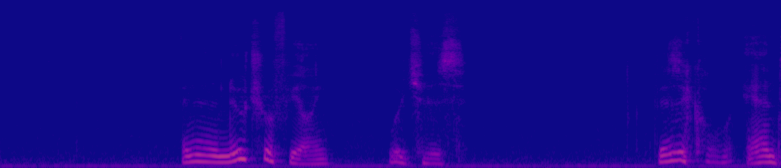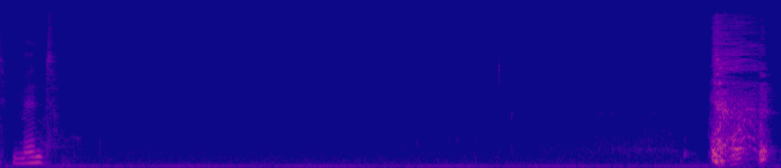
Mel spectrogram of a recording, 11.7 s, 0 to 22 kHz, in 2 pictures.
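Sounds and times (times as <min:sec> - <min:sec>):
speech: 0:01.4 - 0:03.6, 0:04.9 - 0:06.4
single harsh cough: 0:11.2 - 0:11.7.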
